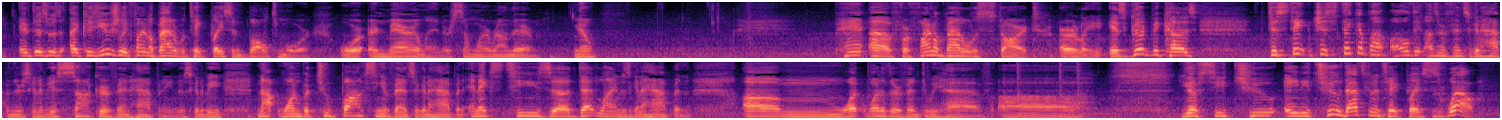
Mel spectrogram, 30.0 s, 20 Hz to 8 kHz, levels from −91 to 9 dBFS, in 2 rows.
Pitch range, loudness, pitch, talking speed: 110-155 Hz, -20 LUFS, 135 Hz, 190 wpm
